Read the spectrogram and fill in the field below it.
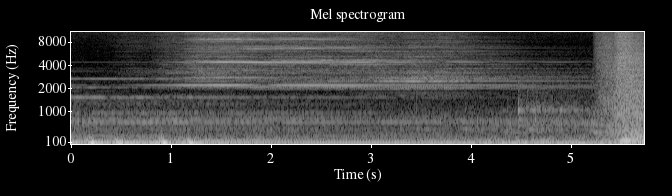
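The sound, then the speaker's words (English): A deep, pounding heartbeat thuds heavy at first, then settles into a dull throbbing beneath a steady low hum, with a brief rising whoosh at the very end. “Elsie gasped and stumbled away from the window, heart pounding.”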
